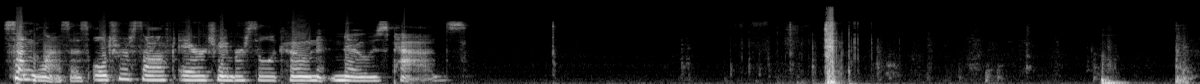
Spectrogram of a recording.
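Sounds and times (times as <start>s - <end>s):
dull thumps: 10.9s - 12.0s.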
